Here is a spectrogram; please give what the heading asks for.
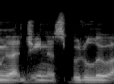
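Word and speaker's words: Bouteloua: name of that genus budalua at least that's how i've heard it pronounced side oats grandma another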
